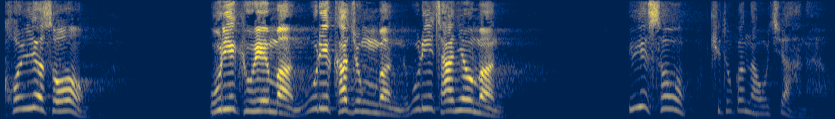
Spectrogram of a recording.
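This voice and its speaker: Middle-aged man, pastor, sermon, high voice, lively intonation, hushed asides and loud emphasis. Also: slow pace, long pauses. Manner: animated preaching, swinging between hushed asides and loud emphasis; acts out quoted voices in a chatty, joking tone.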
